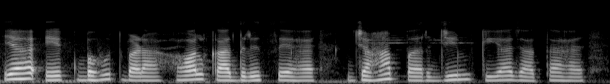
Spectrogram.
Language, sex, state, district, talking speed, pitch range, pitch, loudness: Hindi, female, Jharkhand, Palamu, 140 wpm, 180-210 Hz, 190 Hz, -18 LUFS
